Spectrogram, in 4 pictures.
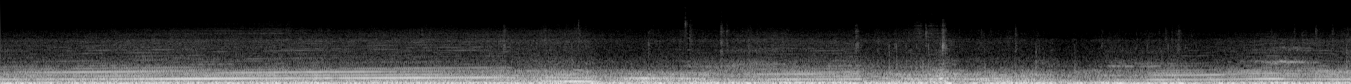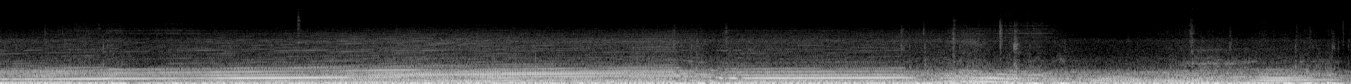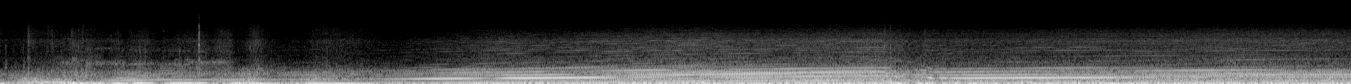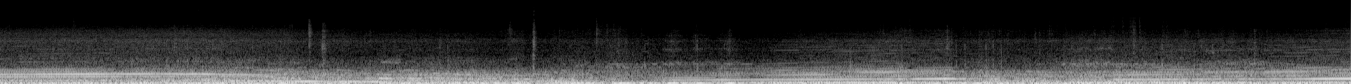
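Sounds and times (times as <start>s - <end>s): car engine revving: 0.0s - 54.0s
tyre and road rumble: 3.8s - 31.5s, 42.4s - 54.0s.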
